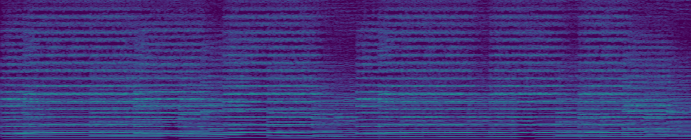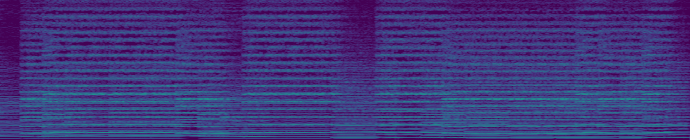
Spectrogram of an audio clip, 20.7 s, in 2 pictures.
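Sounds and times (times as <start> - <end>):
string quartet playing: 0.0 - 20.7.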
